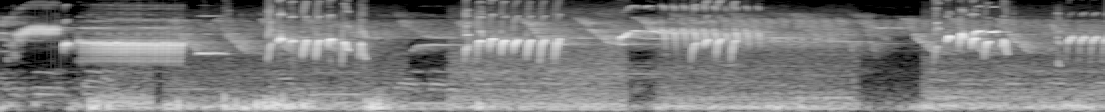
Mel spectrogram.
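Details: Lively canary song meant to prompt other canaries into singing quickly: short high whistles and bursts of rapid trilled notes separated by brief gaps, phrases changing every second or so, over low background noise.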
